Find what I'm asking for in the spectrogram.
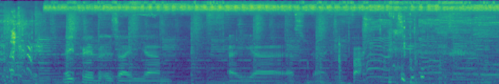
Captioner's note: laughs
